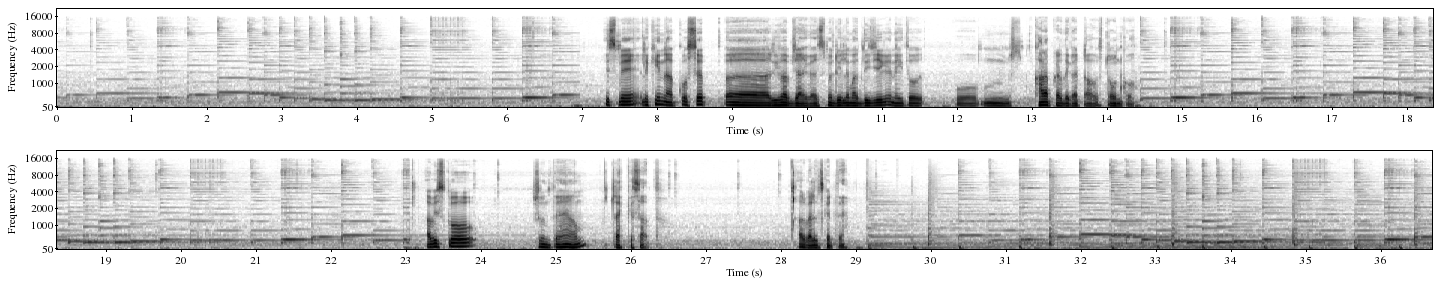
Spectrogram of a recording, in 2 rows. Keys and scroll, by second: 6.9 space, 14.4 space, 23.0 space, 29.0 space.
